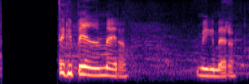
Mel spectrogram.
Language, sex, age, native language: Icelandic, female, 18-19, Icelandic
